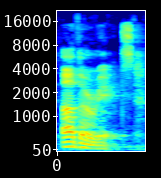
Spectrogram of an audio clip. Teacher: If it's followed by a vowel sound, even if it's another word, she says other it's, so that R in other is carried over to the next word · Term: linking R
